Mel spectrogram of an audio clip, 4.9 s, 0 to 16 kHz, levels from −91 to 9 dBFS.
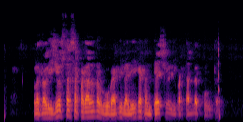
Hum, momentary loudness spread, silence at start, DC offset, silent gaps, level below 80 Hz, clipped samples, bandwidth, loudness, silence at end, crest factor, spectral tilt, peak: none; 15 LU; 0.7 s; under 0.1%; none; -72 dBFS; under 0.1%; 11 kHz; -31 LUFS; 0.5 s; 18 dB; -7 dB/octave; -14 dBFS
